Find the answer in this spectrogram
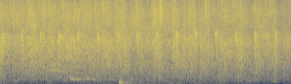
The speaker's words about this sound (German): Erstmal den Applaus, oder?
